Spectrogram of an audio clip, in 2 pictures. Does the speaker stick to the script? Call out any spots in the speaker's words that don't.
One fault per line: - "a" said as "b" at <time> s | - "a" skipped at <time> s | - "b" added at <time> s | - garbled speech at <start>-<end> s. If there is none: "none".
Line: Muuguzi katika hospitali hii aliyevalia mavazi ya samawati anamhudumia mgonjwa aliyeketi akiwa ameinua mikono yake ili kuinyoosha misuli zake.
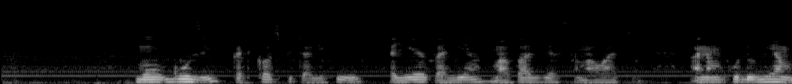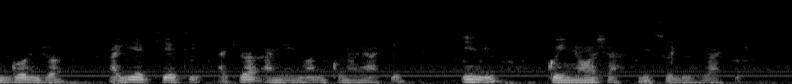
none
